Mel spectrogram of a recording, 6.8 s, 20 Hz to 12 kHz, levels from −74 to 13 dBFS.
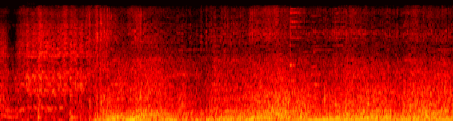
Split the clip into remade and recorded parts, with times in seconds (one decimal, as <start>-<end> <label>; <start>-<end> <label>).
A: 0.0-0.8 recorded; 0.8-2.0 remade; 2.0-2.6 recorded; 2.6-4.4 remade; 4.4-5.5 recorded; 5.5-6.8 remade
